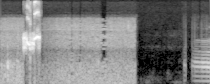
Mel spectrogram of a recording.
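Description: A red-eyed coquí gives one brief, high chirp over a steady hiss.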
